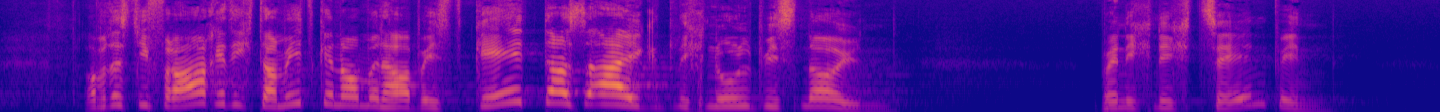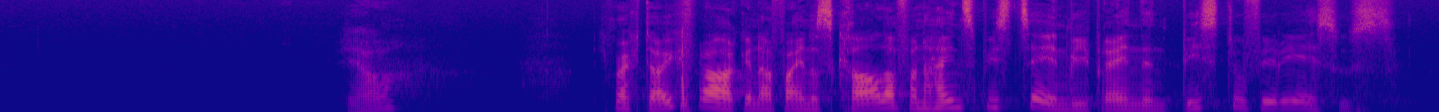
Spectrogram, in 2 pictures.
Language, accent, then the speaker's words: German; Switzerland; Ich glaube, wir haben als Schweizer eine ganz besondere Versuchung.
